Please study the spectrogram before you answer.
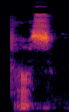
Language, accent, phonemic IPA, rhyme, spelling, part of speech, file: English, Southern England, /tɑːɹs/, -ɑːɹs, tarse, noun, LL-Q1860 (eng)-tarse.wav
- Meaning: 1. The penis 2. The tarsus (seven bones in the ankle) 3. A male falcon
